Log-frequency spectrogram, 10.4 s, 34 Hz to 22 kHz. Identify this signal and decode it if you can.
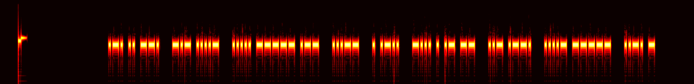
Morse code, heard as a keyed tone, about 40 wpm, 700 Hz. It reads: RIG K4 50W 3 EL BEAM UP 40 FT
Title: Practice QSO - Exchange 2 - Info - 40wpm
